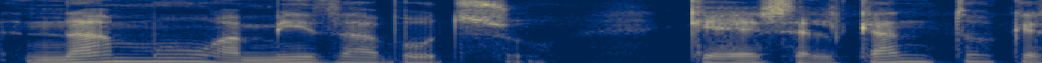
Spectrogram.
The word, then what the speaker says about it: Namu Amida Butsu: En pronunciación japonesa se convirtió en Namu Amida Butsu, que es el canto que se oye hoy en día.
